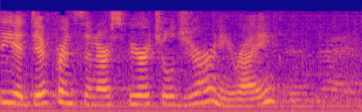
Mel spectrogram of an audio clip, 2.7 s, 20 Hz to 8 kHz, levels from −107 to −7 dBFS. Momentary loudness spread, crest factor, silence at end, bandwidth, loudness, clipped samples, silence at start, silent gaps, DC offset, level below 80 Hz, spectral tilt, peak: 14 LU; 18 dB; 0 s; 6.2 kHz; -34 LUFS; under 0.1%; 0 s; none; under 0.1%; -56 dBFS; -4.5 dB/octave; -16 dBFS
